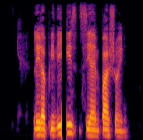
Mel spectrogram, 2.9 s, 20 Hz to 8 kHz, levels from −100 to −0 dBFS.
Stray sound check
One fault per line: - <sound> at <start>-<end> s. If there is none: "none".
- dropout at 1.2-1.3 s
